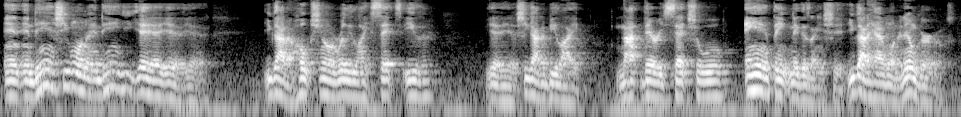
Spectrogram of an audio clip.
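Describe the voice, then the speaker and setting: A man's voice: fairly low pitch, expressive, moderate pace, bright, forceful tone, reverberant. A man in his late twenties talking bluntly and profanely on a casual livestream. He reads chat comments and often repeats words as he starts a thought. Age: 20s. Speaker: livestream host reading chat.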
